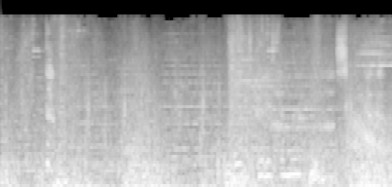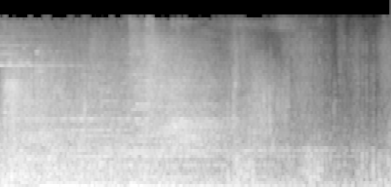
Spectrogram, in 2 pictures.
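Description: Heavy blows and crashes ring out in a fight.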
